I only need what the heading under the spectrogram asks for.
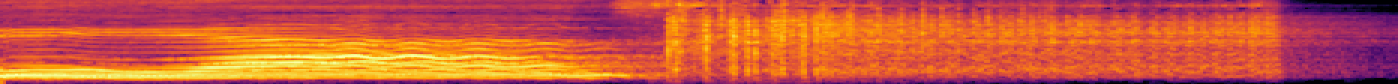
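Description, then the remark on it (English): A short jingle of shimmering orchestral chimes with wavering, bell-like tones, followed by a bright, clattering cascade of coins for about two seconds before it cuts off. No voices. “It ends with a coin sound.”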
